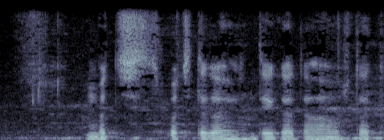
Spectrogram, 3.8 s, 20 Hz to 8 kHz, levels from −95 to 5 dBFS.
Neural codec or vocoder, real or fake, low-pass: none; real; 7.2 kHz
